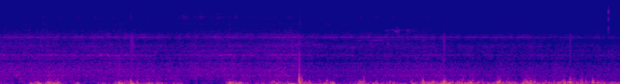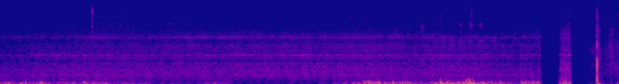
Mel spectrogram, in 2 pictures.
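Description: Irregular low rumbling gusts of wind on the microphone over a faint steady hum from a distant diesel locomotive. The sound cuts out briefly near the end.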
